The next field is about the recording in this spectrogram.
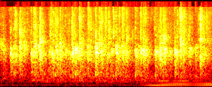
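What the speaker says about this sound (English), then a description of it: "Let's give him a round of applause." An audience at a sponsor launch event for Baroka FC gives a round of applause, a continuous mid-level patter of many hands that holds steady, with a low sustained tone entering near the end.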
